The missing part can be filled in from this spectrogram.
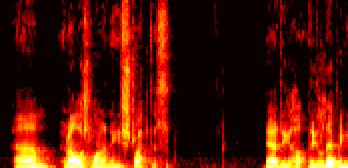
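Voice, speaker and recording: With an Australian accent, a man talks at a fairly quick pace in a fairly low pitch, with ordinary pitch variation and a dark, mellow tone. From Sydney, Australia. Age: 60s. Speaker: retired police officer and hunter. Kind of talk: casual chat. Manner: halting.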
